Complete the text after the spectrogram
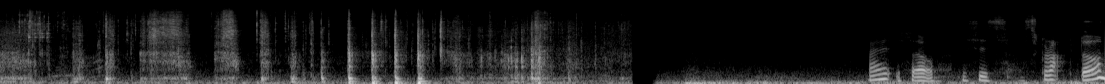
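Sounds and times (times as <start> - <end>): scrap metal scraping: 0.0 - 3.3.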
